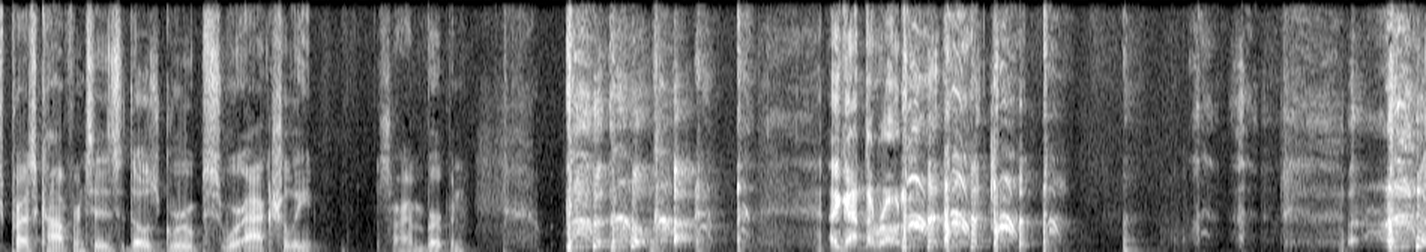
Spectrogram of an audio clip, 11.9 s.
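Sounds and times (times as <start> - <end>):
speech: 0.0 - 4.1, 6.9 - 8.4
person coughing after choking on a drink: 4.7 - 6.4, 7.3 - 11.8.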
